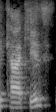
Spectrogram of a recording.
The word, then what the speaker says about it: Kharkiv: Am I saying that correctly, Kharkiv? – Yeah, you're saying it right.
